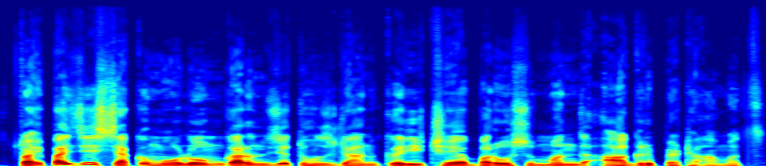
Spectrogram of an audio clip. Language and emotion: Kashmiri, neutral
